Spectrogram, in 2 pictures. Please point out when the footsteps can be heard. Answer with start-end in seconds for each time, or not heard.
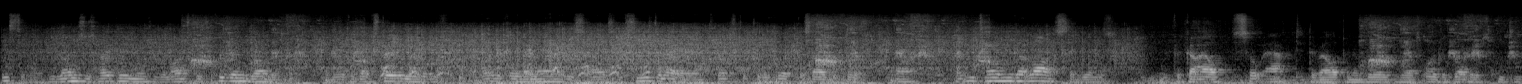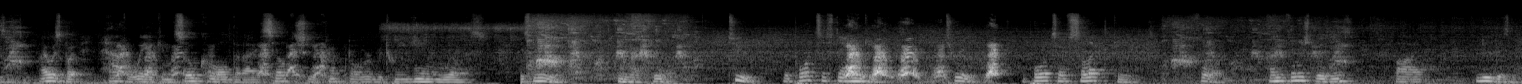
not heard.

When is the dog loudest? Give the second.
24 s.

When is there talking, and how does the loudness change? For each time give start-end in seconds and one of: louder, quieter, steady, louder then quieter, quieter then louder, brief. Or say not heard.
0.0-30.4 steady.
